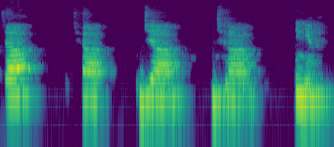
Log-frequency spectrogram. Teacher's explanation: पूरा च वर्ग। च छ, ज झ, ञ ये किससे बोले जाएंगे? तो तालु से।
